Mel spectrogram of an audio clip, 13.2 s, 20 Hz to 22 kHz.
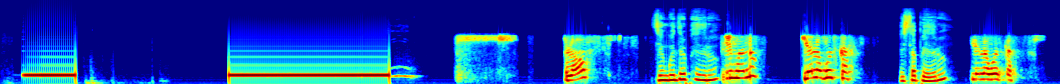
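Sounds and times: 
telephone line tones as a call is placed: 0.3s - 1.0s, 2.9s - 4.9s
speech: 8.2s - 12.8s.

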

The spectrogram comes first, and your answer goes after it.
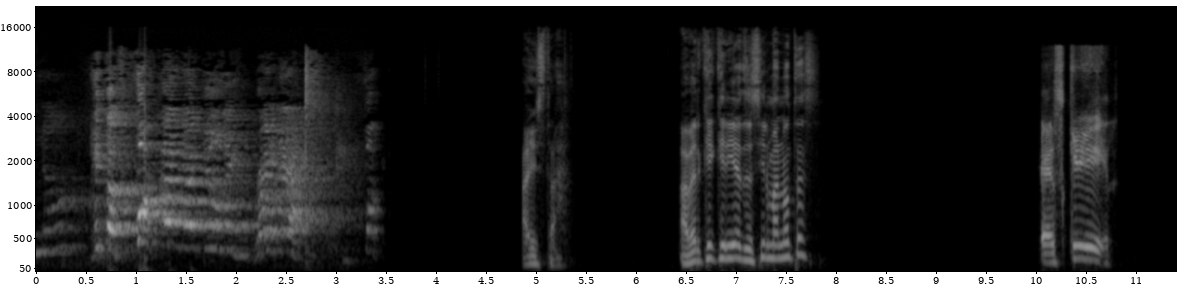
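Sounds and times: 
agitated voices talking and exclaiming: 0.5s - 3.5s
sharp loud slap across the face: 2.7s - 3.0s
speech: 4.9s - 5.4s, 6.4s - 7.9s, 10.0s - 10.8s.

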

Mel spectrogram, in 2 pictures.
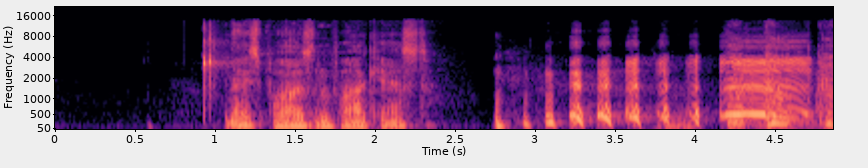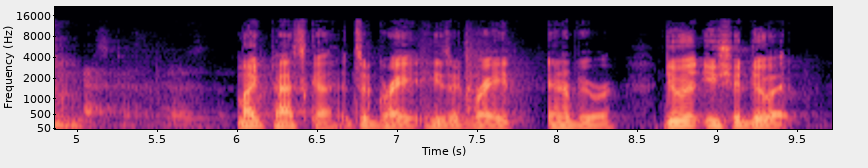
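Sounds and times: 
speech: 1.1s - 2.4s, 3.1s - 9.6s
laughter: 2.8s - 5.8s
throat clearing: 4.2s - 5.4s.

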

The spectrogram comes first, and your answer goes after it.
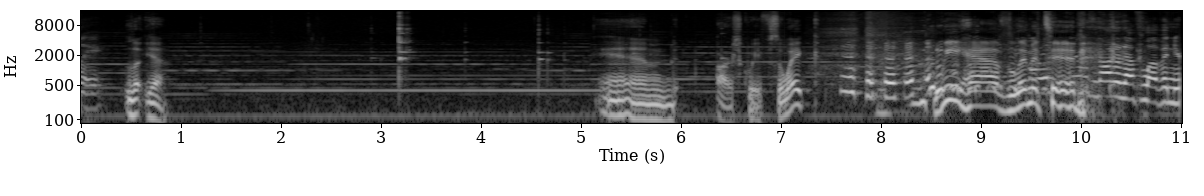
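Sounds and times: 
speech: 0.1s - 1.0s, 5.2s - 10.9s
glasses clinking in a toast: 1.2s - 6.0s
laughter: 7.4s - 10.7s.

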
